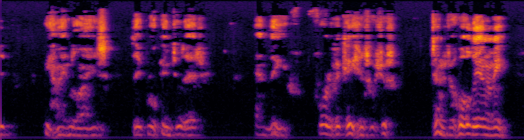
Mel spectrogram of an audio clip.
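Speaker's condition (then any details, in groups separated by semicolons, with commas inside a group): Parkinson's; attributed to Agent Orange exposure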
